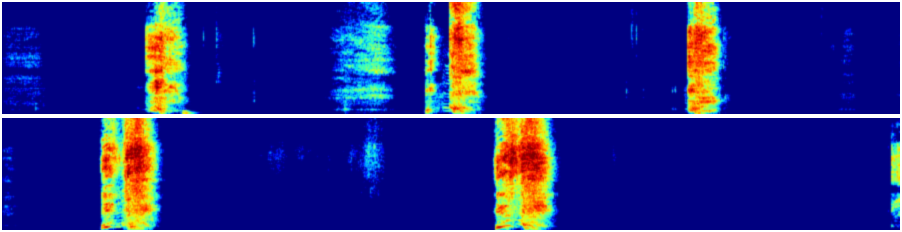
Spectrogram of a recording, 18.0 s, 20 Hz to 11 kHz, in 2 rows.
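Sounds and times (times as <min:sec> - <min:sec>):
man sneezing: 0:01.4 - 0:02.0, 0:04.2 - 0:04.8, 0:06.8 - 0:07.2, 0:10.0 - 0:10.6, 0:13.9 - 0:14.6.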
